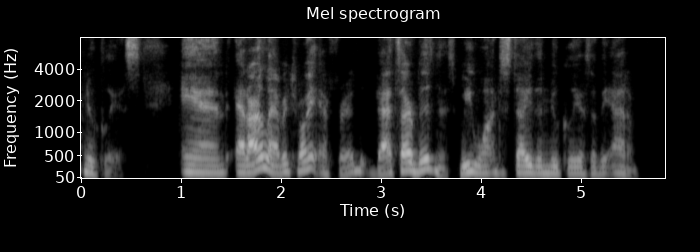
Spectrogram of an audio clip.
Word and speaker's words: FRIB: So what we do in that laboratory, the Facility for Rare Isotope Beams, or FRIB, I know it looks like FRIB. It's pronounced FRIB. You just have to trust me on this one.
